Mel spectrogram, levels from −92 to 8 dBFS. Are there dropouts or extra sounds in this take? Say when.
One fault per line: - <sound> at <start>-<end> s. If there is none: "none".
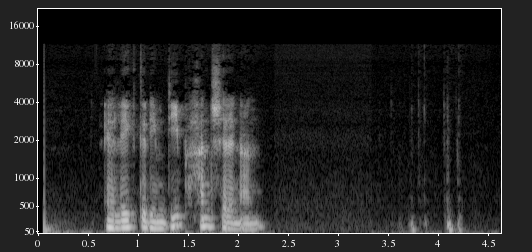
none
